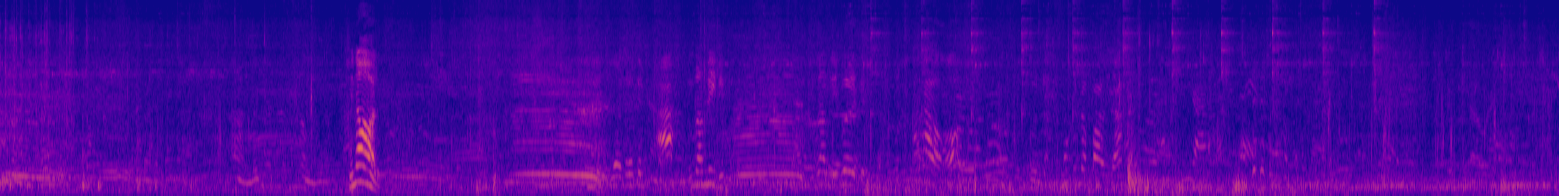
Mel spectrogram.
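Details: Bulls gathered for karapan sapi race training at Asemanis field, Pamekasan, give several rolling, harmonic moos in a cluster midway, over steady talk from onlookers, faint music and a brief sharp shout.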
